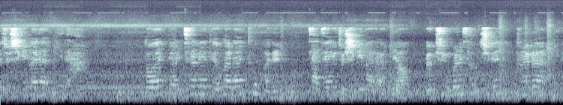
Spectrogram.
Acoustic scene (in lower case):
subway train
